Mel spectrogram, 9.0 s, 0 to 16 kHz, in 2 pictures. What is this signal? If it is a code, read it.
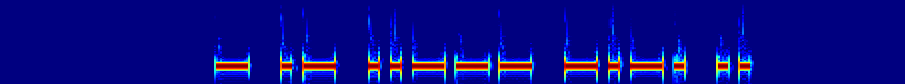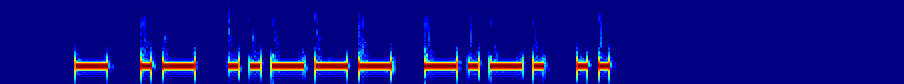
Morse code, heard as a keyed tone, about 21 wpm, 700 Hz. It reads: TA2CI TA2CI
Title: DXCC-100 Call Signs - 5 Characters - Repeated 2x - 22wpm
